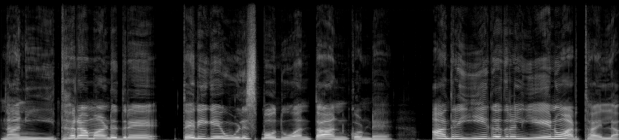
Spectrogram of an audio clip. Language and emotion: Kannada, sad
